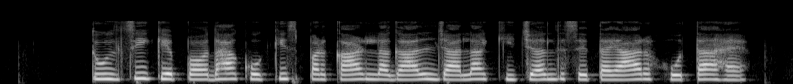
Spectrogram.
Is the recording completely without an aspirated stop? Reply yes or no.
yes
